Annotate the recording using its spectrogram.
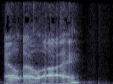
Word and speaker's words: Marcarelli: Marcarelli.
